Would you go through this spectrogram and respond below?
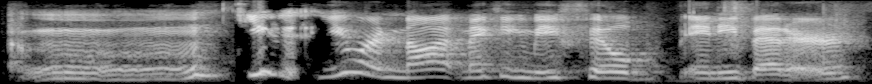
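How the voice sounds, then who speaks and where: A woman's voice: a little high, animated, slow, pushed and bright, lo-fi sound. A woman co-hosting a podcast in casual banter, with a mock-exasperated manner. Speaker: podcast co-host.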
